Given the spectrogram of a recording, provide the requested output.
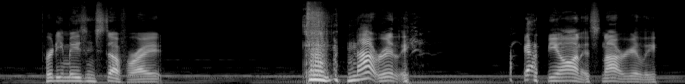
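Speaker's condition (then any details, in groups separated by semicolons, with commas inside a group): No condition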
